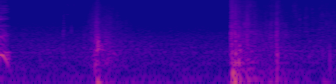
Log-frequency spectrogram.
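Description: A character lands heavily on stone with a thud.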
